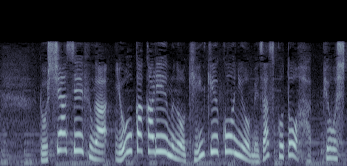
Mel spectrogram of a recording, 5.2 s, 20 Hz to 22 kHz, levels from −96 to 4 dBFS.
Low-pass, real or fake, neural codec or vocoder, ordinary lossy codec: none; real; none; none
